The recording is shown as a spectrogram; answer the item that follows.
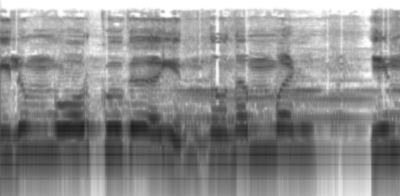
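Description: A Malayalam poem sung slowly in long, wavering notes over a steady drone accompaniment. It drops away briefly about three and a half seconds in.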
